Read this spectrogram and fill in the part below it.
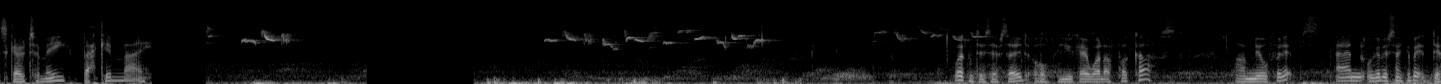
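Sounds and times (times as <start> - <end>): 
speech: 0.1 - 1.6, 9.5 - 11.8, 12.4 - 14.3
wild birds singing in nature park: 2.1 - 3.0, 5.4 - 7.8, 8.8 - 9.9.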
